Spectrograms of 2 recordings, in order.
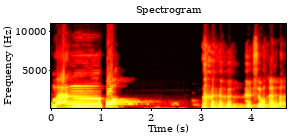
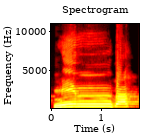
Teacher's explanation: Nun sukun ketemu to, huruf to. To kan hurufnya ujung lidah bertemu pangkal gigi seri atas. Sedangkan nun itu ujung lidah bertemu langit-langit. Langit-langit dengan pangkal gigi seri atas itu cuman dekat sekali. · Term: akrob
